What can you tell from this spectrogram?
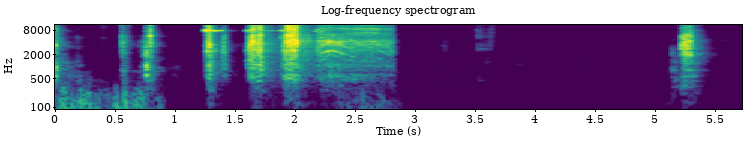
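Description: Milwaukee 18V cordless 1/4-inch hex impact driver hammering briefly as it spins out an intake-manifold bolt. This is followed by a few sharp metallic clicks and a second short rattling burst, with one more click near the end.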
